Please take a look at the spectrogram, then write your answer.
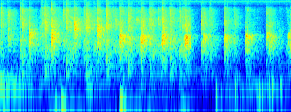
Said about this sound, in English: Some of you are still clapping. We're going to make you continue.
